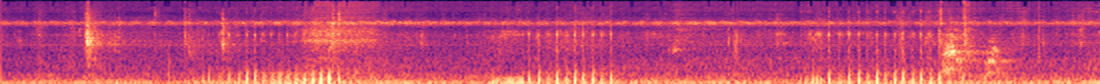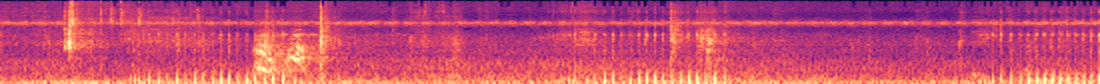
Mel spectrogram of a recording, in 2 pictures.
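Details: A sleeping dog snoring loudly, each low rumbling snore lasting about a second and recurring roughly every three seconds, with soft breathy sounds between snores and a steady high electronic whine in the background.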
